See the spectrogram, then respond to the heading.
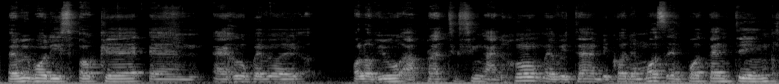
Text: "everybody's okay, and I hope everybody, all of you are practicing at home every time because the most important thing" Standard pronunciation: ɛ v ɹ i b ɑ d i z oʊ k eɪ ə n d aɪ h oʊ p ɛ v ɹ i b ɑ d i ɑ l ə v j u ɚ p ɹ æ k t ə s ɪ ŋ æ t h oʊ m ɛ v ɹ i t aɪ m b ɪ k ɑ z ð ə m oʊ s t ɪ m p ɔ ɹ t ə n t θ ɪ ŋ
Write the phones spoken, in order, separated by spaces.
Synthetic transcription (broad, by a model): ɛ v ɹ i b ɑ d i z oʊ k eɪ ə n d aɪ h oʊ p ɛ v ɹ i b ɑ d i ɑ l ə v j u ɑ p ɹ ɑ k t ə s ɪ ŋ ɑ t h oʊ m ɛ v ɹ i t aɪ m b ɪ k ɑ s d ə m oʊ s t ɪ m p ɔ t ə n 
